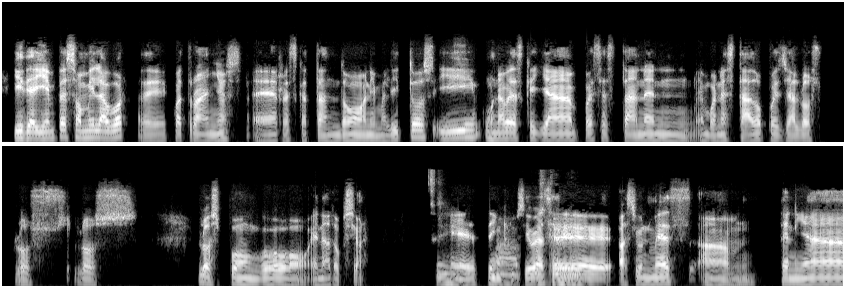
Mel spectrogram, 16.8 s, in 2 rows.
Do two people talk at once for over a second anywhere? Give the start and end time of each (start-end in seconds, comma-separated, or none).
12.9-14.3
